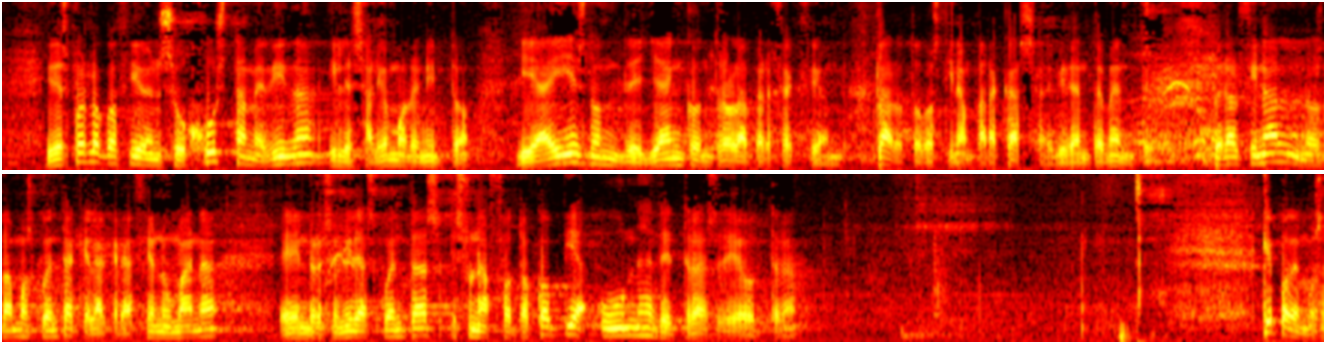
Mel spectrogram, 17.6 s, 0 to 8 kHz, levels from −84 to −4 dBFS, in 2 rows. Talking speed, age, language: 165 wpm, 50-69, Spanish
